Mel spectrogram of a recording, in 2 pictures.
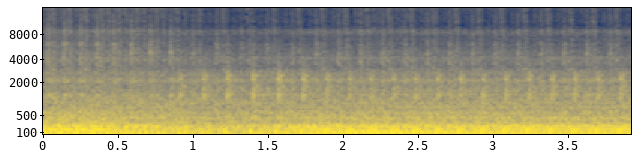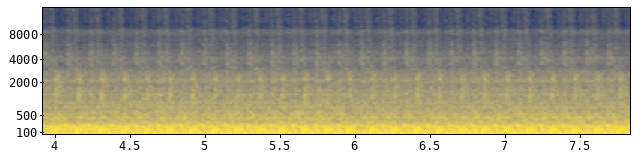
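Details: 2005 Ram Hemi V8: deep repeating knock at idle about three per second, louder when revs are blipped; rod knock.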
